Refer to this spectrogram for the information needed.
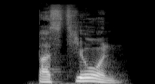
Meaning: bastion
- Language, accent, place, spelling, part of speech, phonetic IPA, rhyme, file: German, Germany, Berlin, Bastion, noun, [basˈti̯oːn], -oːn, De-Bastion.ogg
